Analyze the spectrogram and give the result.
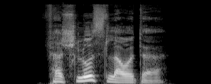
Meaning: nominative/accusative/genitive plural of Verschlusslaut
- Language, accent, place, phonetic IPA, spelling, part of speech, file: German, Germany, Berlin, [fɛɐ̯ˈʃlʊsˌlaʊ̯tə], Verschlusslaute, noun, De-Verschlusslaute.ogg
